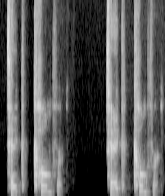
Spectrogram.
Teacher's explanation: If it's two, then the K, the first K sound is softer, and the second K sound is louder.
